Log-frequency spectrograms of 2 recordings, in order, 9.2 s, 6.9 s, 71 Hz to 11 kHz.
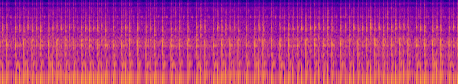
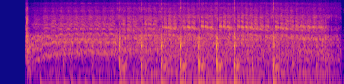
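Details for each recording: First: John Deere 1010 tractor with a new Zenith 12566 carburetor, full rewire and new exhaust, just started on choke and warming up: even, regular exhaust pulses at a steady fast idle with no misses or knocks, running cleanly for now. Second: John Deere 1010 tractor after new Zenith 12566 carburetor and full ignition rewire: steady cranking about three turns a second without firing because the fuel tap was off; sounds better once fuel is turned on.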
